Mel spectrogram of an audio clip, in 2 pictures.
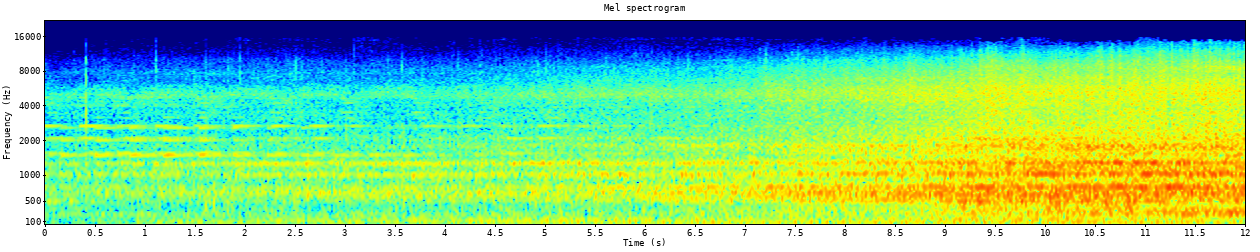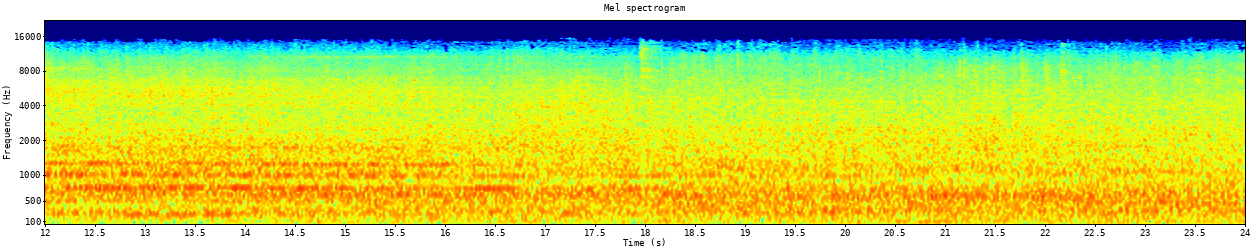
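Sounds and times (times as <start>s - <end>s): freight train engine and wheels rumble: 0.0s - 24.0s
train horn blast: 6.5s - 18.2s.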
